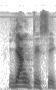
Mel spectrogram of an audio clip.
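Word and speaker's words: Yangtze: ये 2 नदियां हैं, जिसको मैं हुआंगो कह रहा हूं, यानी कि येलो रिवर, और जिसको मैं यांगतीसी कह रहा हूं, ये चाइनीज प्रोनाउंसिएशन है।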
